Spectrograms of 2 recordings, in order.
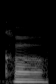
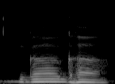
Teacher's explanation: ग और घ आपके सघोष व्यंजन है।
